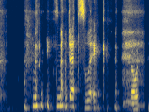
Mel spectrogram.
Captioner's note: laughs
